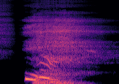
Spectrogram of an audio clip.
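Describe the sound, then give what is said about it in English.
A group takes one deep breath together. There is a brief quiet, then a loud, drawn-out sigh of air that slowly fades. “Everybody is going to take a deep breath.”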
